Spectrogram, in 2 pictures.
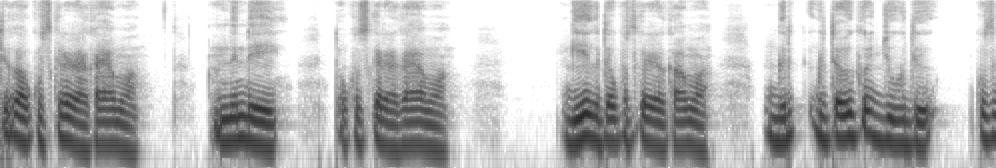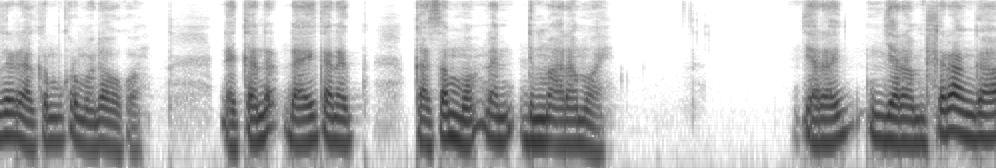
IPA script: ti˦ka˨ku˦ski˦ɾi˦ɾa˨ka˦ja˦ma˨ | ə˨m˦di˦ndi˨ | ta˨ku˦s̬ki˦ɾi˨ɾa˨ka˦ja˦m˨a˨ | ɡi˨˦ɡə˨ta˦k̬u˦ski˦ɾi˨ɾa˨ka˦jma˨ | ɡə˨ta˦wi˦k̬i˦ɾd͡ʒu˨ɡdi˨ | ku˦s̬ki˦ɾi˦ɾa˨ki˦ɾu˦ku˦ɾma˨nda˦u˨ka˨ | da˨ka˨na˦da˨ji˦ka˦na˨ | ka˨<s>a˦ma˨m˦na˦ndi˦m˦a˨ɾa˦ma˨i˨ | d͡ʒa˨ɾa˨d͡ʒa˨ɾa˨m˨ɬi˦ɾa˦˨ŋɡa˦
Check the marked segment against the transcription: correct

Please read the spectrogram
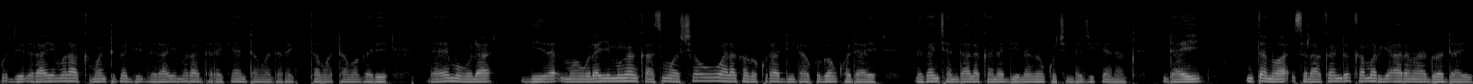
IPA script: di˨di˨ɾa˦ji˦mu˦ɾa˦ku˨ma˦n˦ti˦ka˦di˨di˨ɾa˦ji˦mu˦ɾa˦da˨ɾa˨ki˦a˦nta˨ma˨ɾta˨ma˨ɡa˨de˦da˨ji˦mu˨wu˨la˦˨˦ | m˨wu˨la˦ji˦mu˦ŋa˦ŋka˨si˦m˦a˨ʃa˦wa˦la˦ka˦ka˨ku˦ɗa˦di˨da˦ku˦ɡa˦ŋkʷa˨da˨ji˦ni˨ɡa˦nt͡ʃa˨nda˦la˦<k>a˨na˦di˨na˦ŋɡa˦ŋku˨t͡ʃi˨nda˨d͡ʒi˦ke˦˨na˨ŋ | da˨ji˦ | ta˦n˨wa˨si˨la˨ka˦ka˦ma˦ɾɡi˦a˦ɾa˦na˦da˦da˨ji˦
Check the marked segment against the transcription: correct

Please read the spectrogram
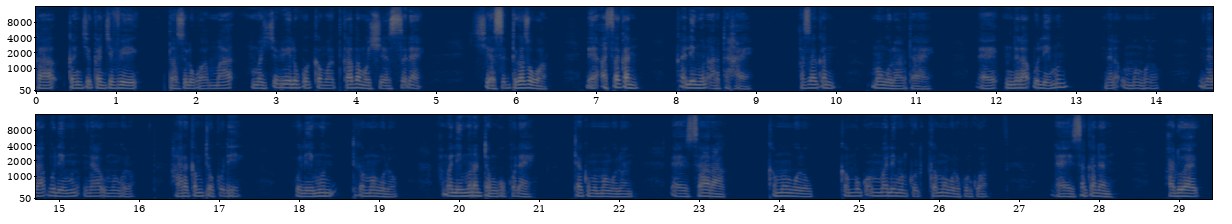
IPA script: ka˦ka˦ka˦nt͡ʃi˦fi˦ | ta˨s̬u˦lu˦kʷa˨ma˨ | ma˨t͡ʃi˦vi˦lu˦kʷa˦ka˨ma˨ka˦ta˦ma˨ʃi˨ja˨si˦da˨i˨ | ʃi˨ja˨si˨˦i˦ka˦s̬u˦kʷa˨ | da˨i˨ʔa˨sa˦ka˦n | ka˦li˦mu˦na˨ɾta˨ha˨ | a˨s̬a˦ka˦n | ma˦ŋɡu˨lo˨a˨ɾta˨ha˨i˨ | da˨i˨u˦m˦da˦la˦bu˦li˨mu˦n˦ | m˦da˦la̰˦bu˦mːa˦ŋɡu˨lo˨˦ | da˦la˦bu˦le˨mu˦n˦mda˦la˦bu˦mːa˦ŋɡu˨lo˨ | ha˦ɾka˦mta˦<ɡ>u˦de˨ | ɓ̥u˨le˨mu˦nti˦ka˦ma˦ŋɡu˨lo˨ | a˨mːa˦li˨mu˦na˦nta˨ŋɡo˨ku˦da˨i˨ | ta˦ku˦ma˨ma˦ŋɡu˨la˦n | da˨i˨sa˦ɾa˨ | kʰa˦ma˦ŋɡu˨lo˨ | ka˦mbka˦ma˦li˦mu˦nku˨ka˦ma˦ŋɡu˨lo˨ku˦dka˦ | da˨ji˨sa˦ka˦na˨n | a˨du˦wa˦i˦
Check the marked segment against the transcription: incorrect: k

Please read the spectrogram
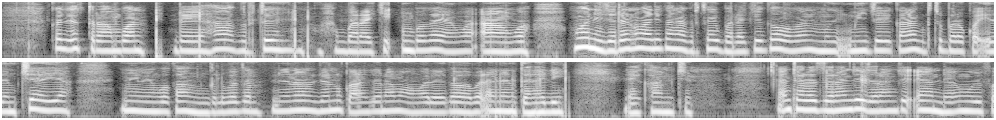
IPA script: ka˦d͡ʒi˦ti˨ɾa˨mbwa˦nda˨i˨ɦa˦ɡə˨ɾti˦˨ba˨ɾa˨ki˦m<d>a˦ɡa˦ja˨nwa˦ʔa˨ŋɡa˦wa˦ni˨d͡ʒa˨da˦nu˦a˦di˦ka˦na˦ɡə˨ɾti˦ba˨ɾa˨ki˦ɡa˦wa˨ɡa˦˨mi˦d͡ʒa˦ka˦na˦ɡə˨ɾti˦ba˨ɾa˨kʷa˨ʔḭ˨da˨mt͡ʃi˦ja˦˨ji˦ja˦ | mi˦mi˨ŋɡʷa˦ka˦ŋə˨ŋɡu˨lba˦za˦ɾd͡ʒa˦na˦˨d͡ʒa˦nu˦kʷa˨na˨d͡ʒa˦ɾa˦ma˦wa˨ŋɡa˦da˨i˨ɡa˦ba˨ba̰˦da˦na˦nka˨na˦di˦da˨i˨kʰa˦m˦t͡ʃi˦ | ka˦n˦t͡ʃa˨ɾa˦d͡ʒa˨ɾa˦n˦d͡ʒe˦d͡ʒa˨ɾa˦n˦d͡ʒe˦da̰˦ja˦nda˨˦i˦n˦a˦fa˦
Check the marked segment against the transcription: incorrect: b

